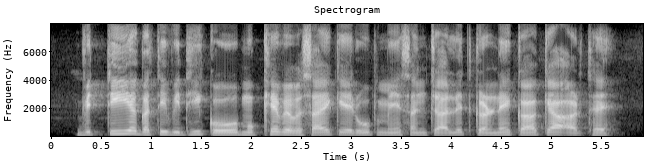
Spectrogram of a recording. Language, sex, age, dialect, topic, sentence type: Hindi, male, 18-24, Hindustani Malvi Khadi Boli, banking, question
